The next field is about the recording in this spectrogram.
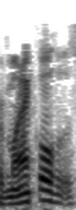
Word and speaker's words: Michal: The name of the firstborn was Merah, and the name of the second one was Michal, or Michael, some pronounce it.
